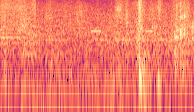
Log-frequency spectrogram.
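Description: A car door slamming shut once, sharply, near the end, over a steady street background.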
